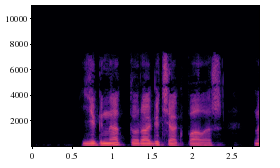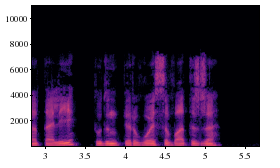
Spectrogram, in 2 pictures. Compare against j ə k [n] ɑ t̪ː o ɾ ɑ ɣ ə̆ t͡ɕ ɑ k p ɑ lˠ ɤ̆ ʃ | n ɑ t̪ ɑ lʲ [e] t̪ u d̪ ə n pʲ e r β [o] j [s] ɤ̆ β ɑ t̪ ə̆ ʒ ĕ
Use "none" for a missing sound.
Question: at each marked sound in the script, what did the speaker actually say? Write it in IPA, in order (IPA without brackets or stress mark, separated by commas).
n, i, o, s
